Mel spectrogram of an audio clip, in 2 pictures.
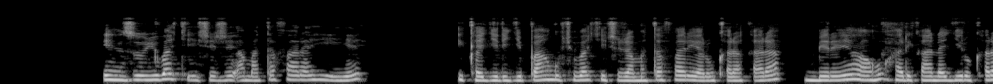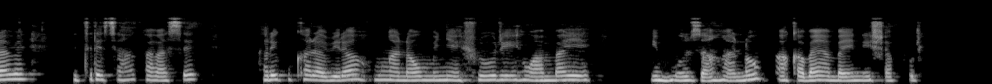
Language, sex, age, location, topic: Kinyarwanda, female, 25-35, Kigali, health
